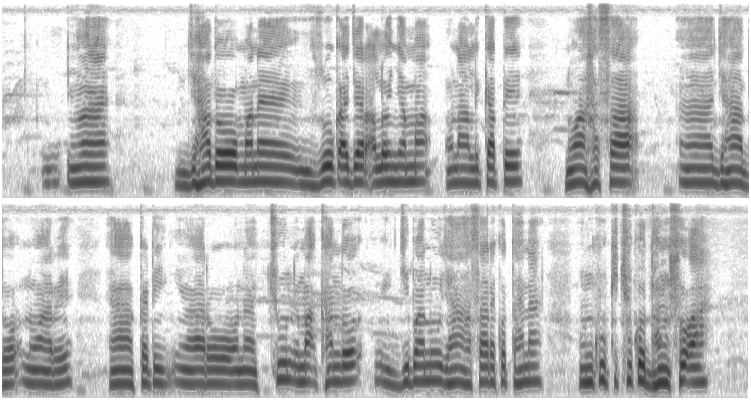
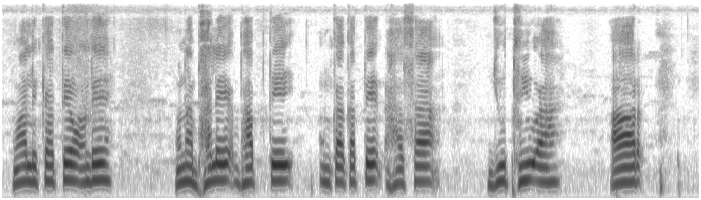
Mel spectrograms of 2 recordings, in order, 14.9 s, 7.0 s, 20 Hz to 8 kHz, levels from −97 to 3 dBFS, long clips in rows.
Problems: none marked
